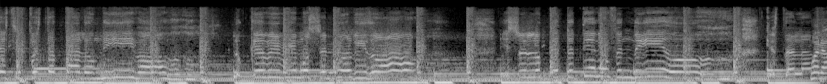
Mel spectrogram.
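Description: A new Latin pop song plays loud and full, with a steady thumping bass beat under layered sung vocals and bright instrumentation, continuing without pause.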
